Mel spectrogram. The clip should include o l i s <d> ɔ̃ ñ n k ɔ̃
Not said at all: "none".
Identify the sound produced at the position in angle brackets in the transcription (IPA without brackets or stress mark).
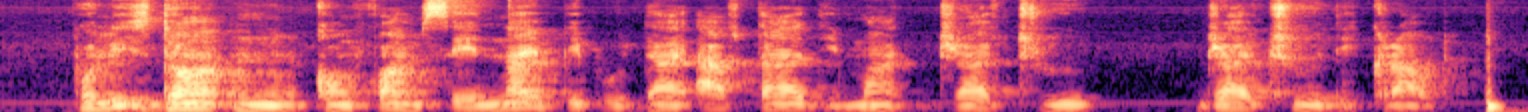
d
